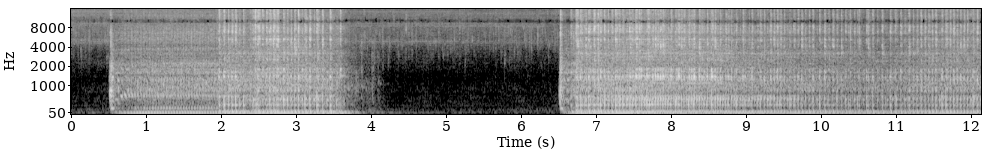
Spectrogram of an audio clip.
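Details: 50hp Yamaha outboard on a restored 1990 Smoker Craft boat, first run shown after reassembly: it fires and runs evenly for a few seconds, shuts off, then restarts cleanly into a steady idle with no knocks; normal running.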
